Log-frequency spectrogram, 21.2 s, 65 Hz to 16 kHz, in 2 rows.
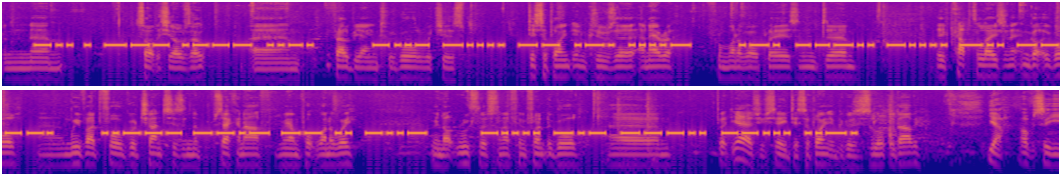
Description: Morse code, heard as a keyed tone, hand-sent with a bug key, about 23 wpm, 960 Hz. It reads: DEOJF X6MR4 R86D9 2QMIX 6K87F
